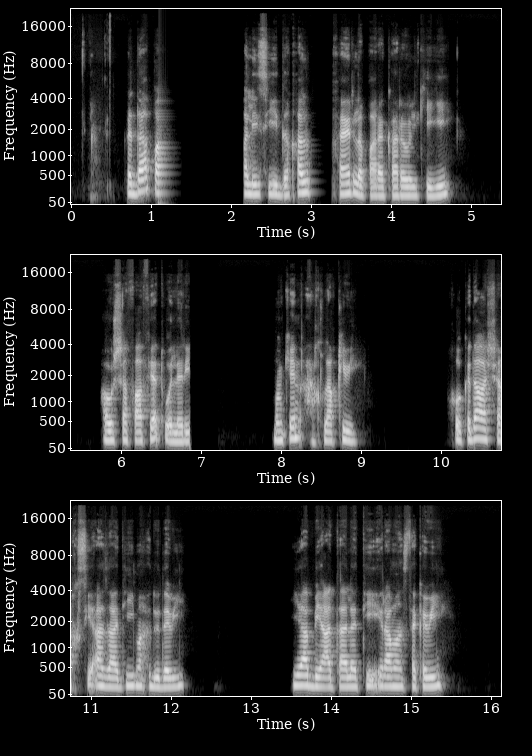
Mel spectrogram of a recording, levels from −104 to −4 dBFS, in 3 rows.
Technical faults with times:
1.09-2.18 call audio freeze
3.01-3.28 long network dropout
6.85-7.21 playback stall
7.86-8.20 jitter buffer speed-up
8.60-12.73 jitter buffer speed-up

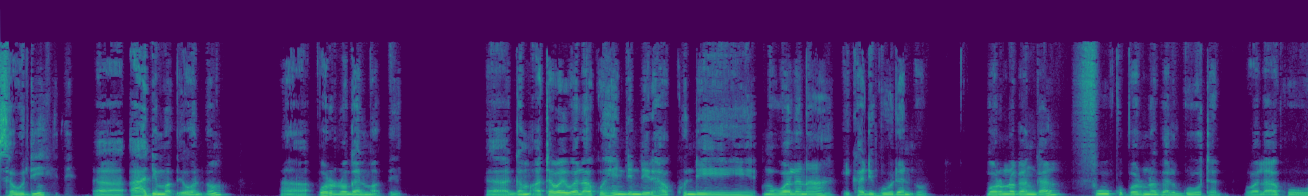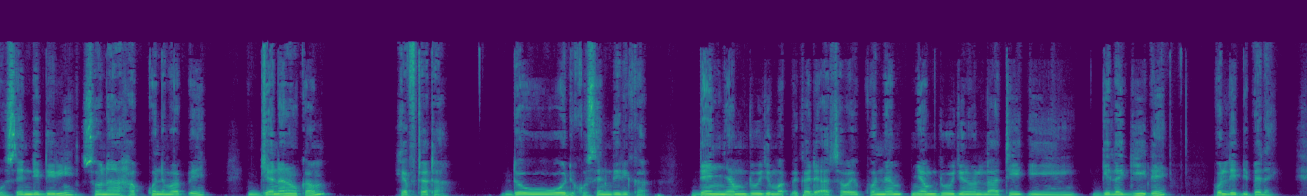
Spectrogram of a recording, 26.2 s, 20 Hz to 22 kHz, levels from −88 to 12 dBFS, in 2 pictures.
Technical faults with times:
none

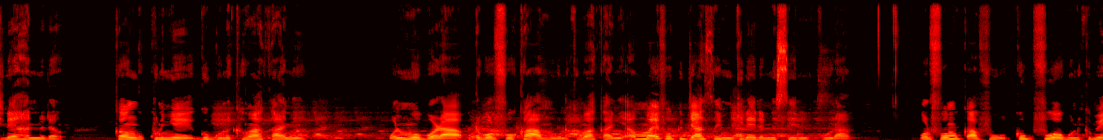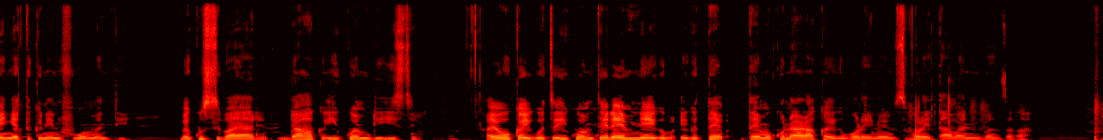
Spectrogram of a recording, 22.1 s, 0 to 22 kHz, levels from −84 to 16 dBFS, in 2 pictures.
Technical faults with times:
2.07-8.70 feedback echo between two devices

